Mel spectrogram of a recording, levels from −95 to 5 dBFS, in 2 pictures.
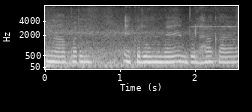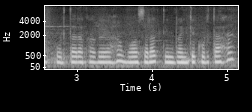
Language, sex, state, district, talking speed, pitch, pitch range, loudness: Hindi, female, Bihar, West Champaran, 195 wpm, 230 Hz, 225-235 Hz, -14 LUFS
